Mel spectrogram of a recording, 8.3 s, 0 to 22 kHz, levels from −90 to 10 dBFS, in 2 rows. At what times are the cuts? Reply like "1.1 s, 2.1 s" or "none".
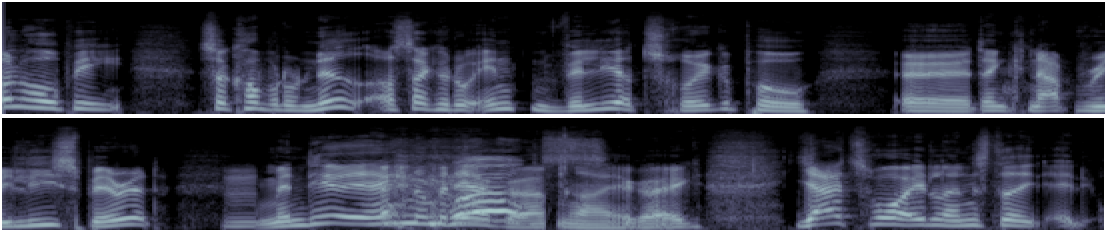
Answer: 4.0 s, 5.1 s, 6.2 s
